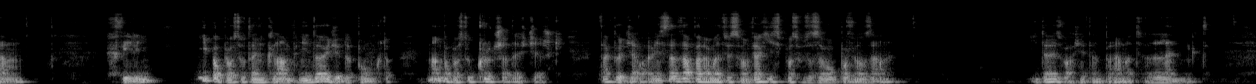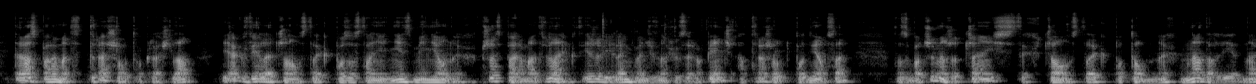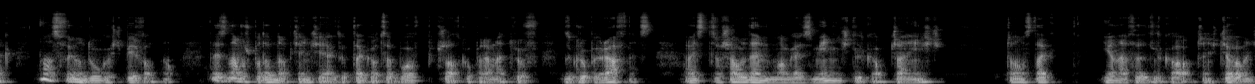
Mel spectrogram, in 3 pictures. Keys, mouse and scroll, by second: 6.4 click, 8.8 click, 11.0 click, 15.0 click, 17.4 click, 20.2 click, 24.7-26.4 middle drag, 32.2 click, 36.8 click.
